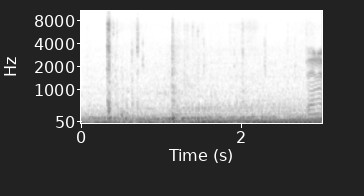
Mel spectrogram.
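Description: A Smart Fortwo CDI diesel with an automated manual transmission pulls away, a low engine rumble building under a few sharp clicks and knocks, with a brief whirring near the end.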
